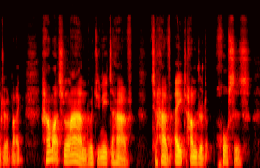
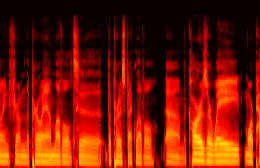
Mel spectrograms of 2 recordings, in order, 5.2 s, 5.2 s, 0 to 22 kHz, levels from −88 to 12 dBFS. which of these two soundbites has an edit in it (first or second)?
second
